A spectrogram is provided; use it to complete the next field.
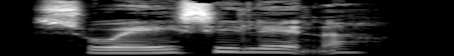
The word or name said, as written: swazilænder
